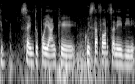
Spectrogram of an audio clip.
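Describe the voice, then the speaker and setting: A woman speaks with a very deep, low pitch. Light background noise is heard, and the sound is dry with no echo. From Piedmont, Italy. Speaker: winemaker. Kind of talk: interview monologue. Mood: warm, reflective. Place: garden. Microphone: lapel.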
